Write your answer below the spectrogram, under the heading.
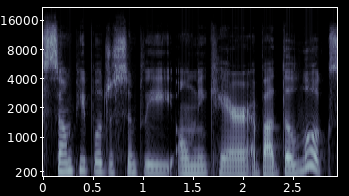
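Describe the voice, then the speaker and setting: In an unremarkable speaking voice, a woman talks at a moderate pace and a fairly low pitch with ordinary pitch variation. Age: 30s. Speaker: podcast host. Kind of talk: solo podcast monologue. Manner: conversational.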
